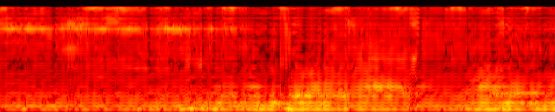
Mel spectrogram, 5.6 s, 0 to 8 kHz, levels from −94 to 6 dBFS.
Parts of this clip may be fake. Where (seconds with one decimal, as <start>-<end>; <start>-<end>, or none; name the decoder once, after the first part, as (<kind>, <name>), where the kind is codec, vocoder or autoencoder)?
0.0-5.6 (vocoder, BigVGAN v2)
